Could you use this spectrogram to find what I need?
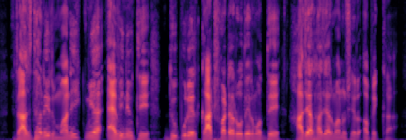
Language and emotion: Bengali, neutral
